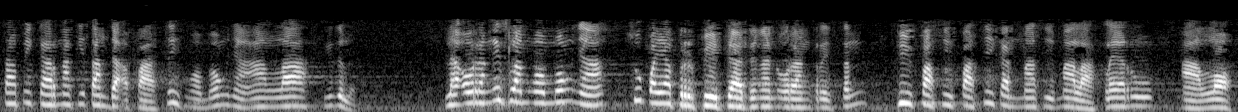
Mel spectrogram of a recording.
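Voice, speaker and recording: A middle-aged man with a fairly high voice, teaching theology in a lively, joking way. His words carry the long echo of a hall, and the recording sounds a little dull. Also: unhurried. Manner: animated, jokey, mixes in Javanese words. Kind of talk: lively teaching talk with humor.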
